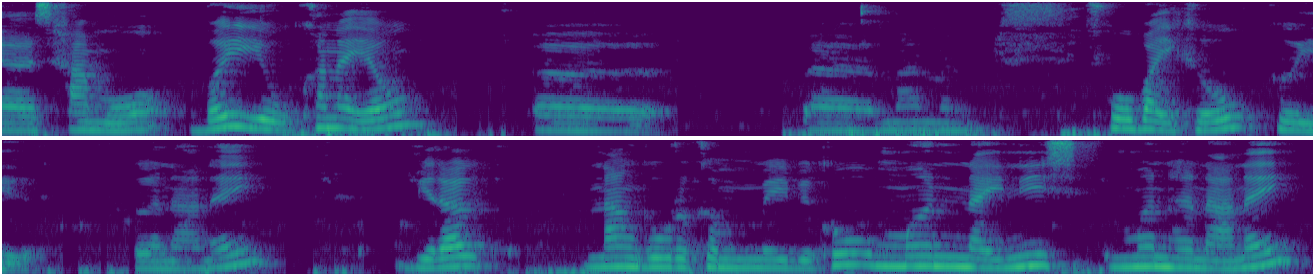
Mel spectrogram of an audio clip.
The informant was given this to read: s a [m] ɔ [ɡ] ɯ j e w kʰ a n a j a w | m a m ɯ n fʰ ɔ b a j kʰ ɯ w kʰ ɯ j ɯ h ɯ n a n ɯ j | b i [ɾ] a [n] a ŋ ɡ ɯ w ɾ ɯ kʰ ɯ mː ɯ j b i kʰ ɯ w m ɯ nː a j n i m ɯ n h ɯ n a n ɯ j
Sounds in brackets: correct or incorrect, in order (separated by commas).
correct, incorrect, correct, correct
